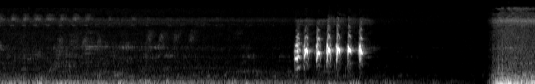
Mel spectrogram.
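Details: Yellow-vented bulbul calling to draw a young bird into song: a brief, quick string of about seven clear chattering notes after low background rumble, followed by a sudden burst of hiss.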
